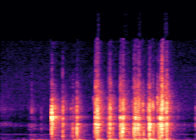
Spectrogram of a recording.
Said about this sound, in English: I'm just going to give it a quick shuffle.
